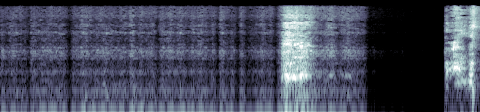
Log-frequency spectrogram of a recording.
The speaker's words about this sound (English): Why did you sneeze in your palm like that? That's disgusting, man.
